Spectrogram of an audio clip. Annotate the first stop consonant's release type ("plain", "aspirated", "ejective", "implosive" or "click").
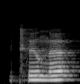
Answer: aspirated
